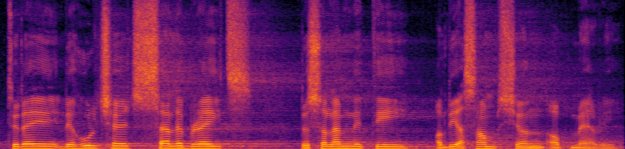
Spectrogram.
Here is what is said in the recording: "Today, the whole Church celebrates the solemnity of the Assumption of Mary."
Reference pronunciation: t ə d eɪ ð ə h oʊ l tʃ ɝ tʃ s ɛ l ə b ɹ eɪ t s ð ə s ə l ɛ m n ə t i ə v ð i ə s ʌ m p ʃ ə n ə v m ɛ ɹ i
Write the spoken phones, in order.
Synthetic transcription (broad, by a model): t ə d eɪ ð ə h oʊ l tʃ ɝ tʃ s ɛ l ə b ɹ eɪ t s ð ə s ə l ɛ m n ə t i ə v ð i ə s ʌ m p ʃ ə n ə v m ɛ ɹ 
